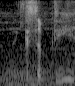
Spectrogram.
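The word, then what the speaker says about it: accepté: Acceptee? How do you pronounce that? Accept it. Accepte. The E with this accent is E.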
